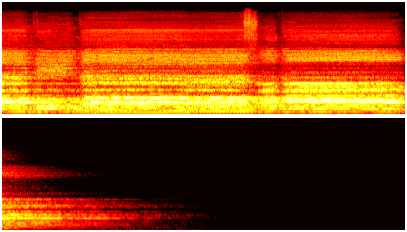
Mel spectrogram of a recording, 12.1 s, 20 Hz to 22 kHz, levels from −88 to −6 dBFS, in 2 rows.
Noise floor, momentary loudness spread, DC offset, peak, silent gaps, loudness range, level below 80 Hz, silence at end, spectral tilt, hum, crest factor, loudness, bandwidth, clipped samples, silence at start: -81 dBFS; 13 LU; under 0.1%; 0 dBFS; none; 7 LU; -56 dBFS; 5.15 s; -5 dB/octave; none; 14 dB; -12 LUFS; 14.5 kHz; under 0.1%; 0 s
